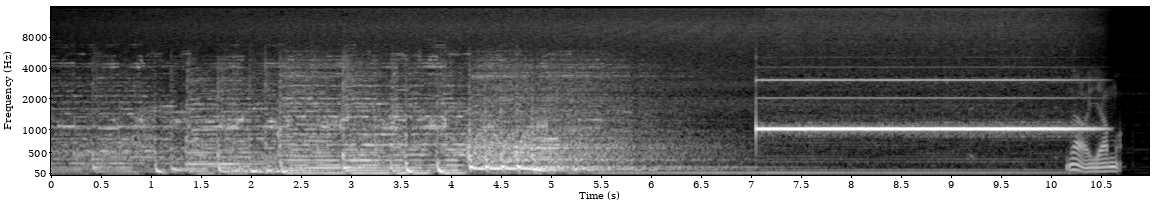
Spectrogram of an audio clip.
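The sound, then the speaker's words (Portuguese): The Brazilian TV station SBT's off-air tone at night sign-off: after several seconds of busy programme audio, a loud, steady, high-pitched beep holds unbroken for about three and a half seconds, then cuts off with a brief falling wobble. “Porque você tinha aquele negocinho barulho. coloridinho que ficava, meu.”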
